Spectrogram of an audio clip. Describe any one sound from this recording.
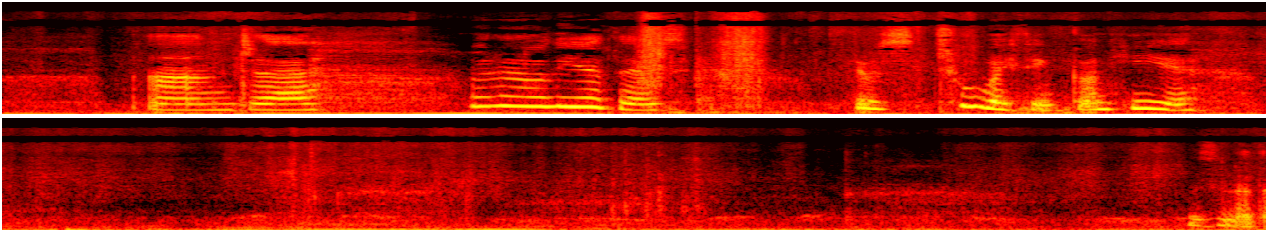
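Leaves rustle softly as a hand brushes through them.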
